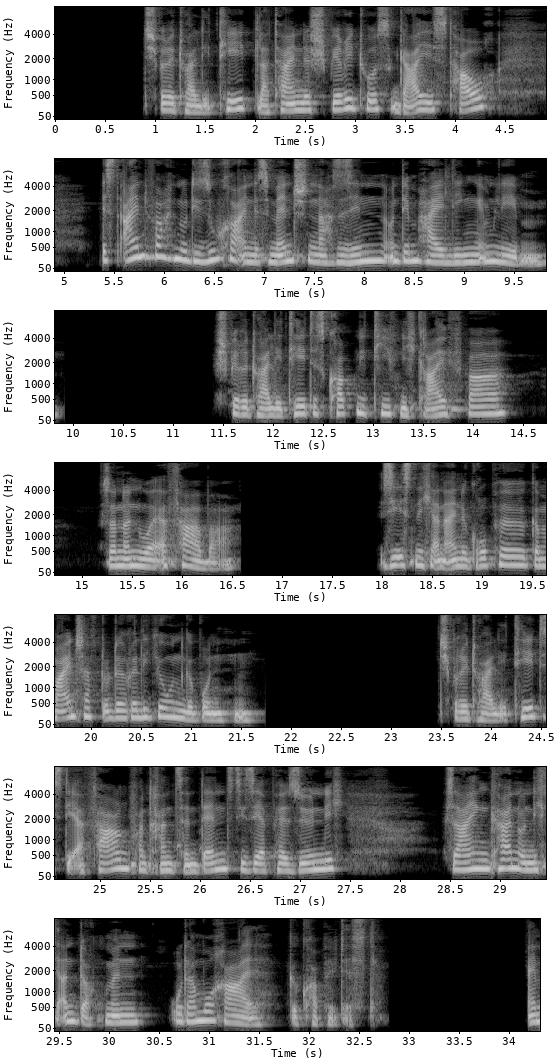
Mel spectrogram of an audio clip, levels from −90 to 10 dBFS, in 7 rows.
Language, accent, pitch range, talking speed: German, German, 155-195 Hz, 100 wpm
